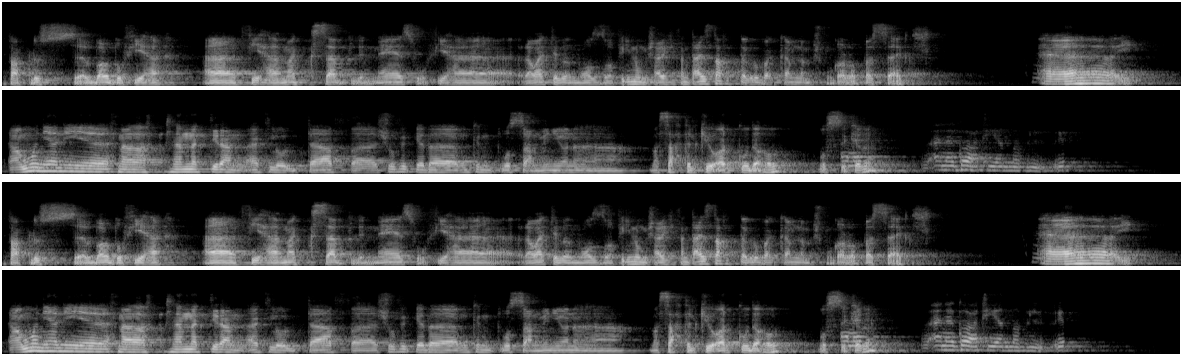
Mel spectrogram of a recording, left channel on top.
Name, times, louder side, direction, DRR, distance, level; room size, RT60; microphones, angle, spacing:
voice 1, 0.1-1.7 2.0-9.3 10.4-11.3 11.9-19.6 20.0-20.5, right 1 dB, 5° right, 5 dB, 0.6 m, -21 dB
voice 2, 10.3-10.6 20.2-20.5 21.0-22.4, right 3 dB, 80° right, 8 dB, 1.1 m, -28 dB
18.0 x 8.2 x 8.0 m, 1.1 s
head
